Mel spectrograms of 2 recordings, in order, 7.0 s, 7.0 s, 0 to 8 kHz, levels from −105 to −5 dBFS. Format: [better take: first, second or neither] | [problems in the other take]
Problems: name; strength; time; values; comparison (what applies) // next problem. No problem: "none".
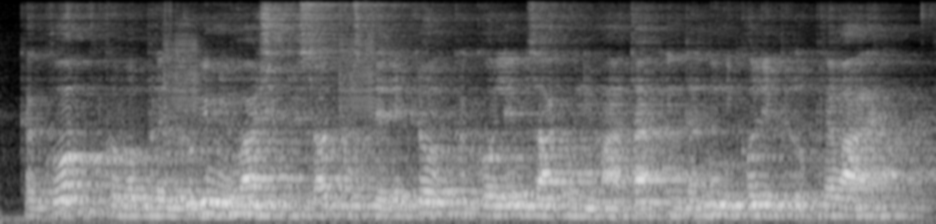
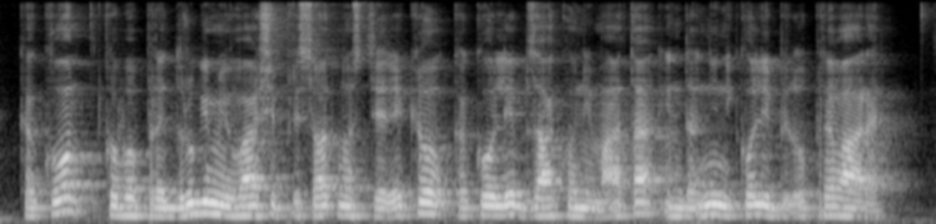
second | background sound (Fart); 19 dB below the speech // room echo; dies away in 1.5 s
